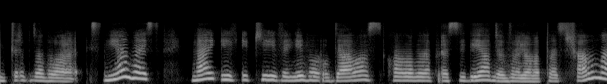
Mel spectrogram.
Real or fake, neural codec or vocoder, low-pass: fake; codec, 16 kHz, 0.5 kbps, FreqCodec, smaller model; 7.2 kHz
